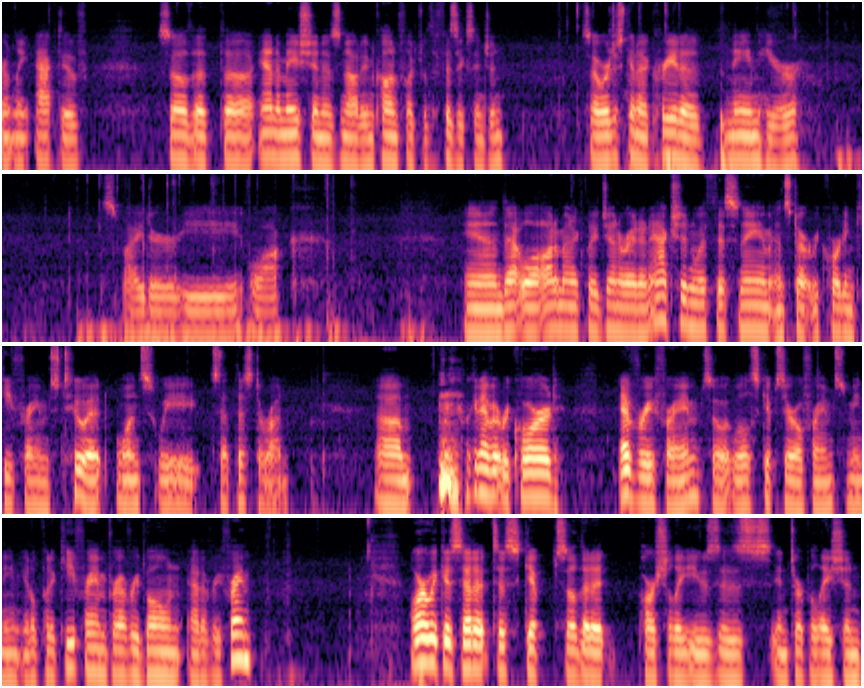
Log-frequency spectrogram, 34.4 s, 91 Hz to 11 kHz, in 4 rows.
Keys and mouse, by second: 17.3 middle click, 19.3 click.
